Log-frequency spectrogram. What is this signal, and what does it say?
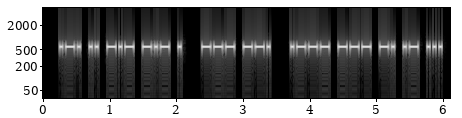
Morse code, heard as a keyed tone, about 27 wpm, 600 Hz. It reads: RIKKE OG JONAS
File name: Ferie QRQ 27wpm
